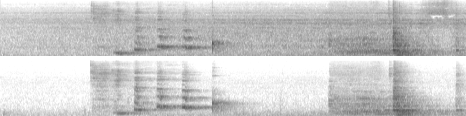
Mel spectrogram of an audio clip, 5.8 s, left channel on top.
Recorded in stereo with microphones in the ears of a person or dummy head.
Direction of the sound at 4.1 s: 85° left.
